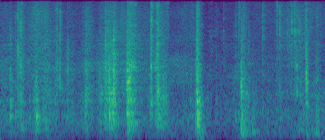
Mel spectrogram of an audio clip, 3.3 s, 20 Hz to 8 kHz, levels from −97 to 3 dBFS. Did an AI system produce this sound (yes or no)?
yes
